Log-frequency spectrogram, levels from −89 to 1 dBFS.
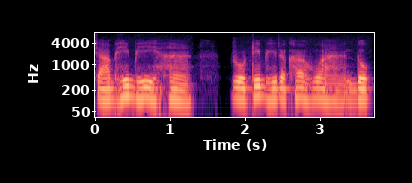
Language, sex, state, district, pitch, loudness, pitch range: Hindi, male, Jharkhand, Palamu, 110 Hz, -19 LUFS, 105-115 Hz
